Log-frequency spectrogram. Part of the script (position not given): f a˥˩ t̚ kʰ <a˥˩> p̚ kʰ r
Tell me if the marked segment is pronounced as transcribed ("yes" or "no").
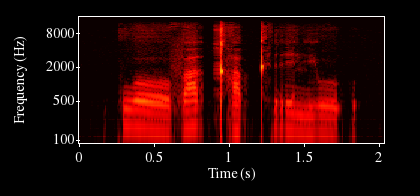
no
